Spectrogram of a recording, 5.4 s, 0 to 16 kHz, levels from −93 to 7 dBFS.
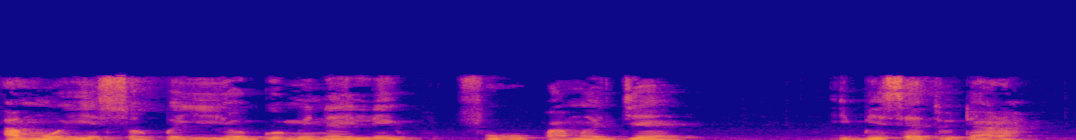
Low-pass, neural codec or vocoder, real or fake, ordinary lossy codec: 7.2 kHz; none; real; MP3, 48 kbps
